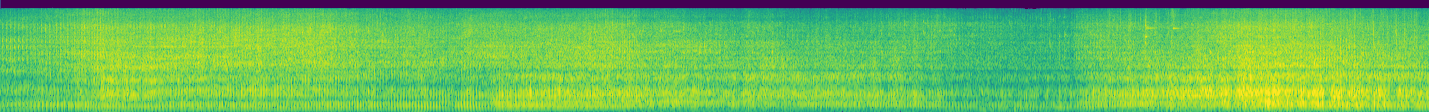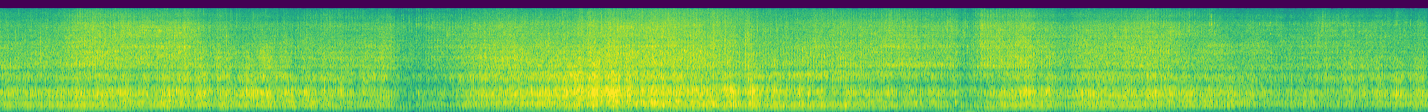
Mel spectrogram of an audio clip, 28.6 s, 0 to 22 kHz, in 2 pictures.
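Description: Hammerhead 250cc go-kart engine revving hard and easing off in repeated surges as the kart drifts on loose gravel. It is loudest about twelve and twenty seconds in.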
